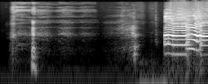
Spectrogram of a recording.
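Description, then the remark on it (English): A water leak detector alarm bursts on abruptly near the end as it detects liquid, with a loud, piercing, buzzy high-pitched shriek, rich in harmonics, after a few faint rustling sounds. “And then if it gets liquid, it'll just scream at you.”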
